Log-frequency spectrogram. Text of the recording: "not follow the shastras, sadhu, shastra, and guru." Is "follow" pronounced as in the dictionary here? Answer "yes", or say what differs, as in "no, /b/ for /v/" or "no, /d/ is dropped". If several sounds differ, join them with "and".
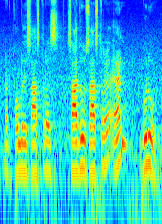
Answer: no, /p/ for /f/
